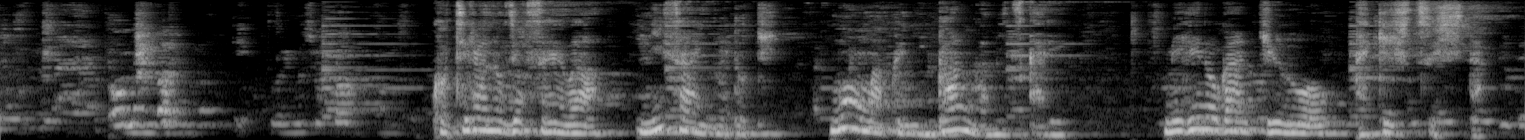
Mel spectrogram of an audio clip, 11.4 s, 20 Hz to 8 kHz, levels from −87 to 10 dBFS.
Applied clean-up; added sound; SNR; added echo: classical method WPE with log-MMSE.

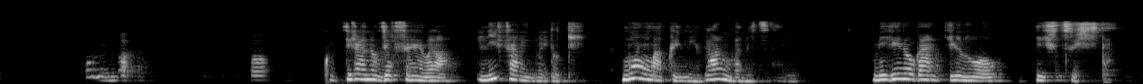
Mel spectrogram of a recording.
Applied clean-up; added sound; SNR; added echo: neural mask model DeepFilterNet 3.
